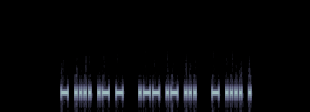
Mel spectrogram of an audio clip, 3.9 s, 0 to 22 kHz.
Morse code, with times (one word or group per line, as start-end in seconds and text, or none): 0.8-1.5 THAT
1.7-2.4 WAS
2.7-3.1 THE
